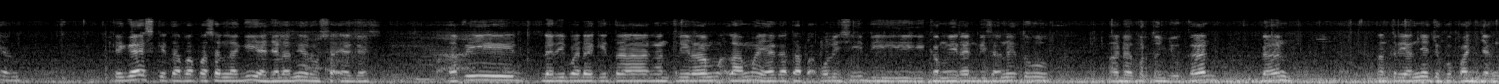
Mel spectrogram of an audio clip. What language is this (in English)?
Indonesian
